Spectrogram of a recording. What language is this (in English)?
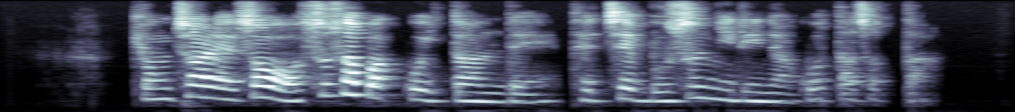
Korean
